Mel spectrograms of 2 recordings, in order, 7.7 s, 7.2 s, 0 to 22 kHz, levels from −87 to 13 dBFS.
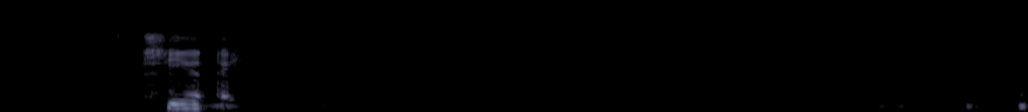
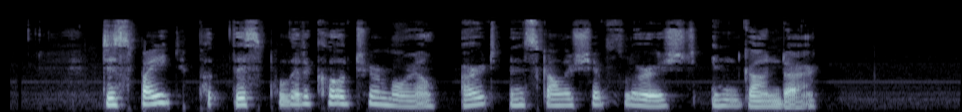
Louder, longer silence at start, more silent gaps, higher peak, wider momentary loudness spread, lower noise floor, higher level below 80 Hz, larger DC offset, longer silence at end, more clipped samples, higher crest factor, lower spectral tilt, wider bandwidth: second, -50 LUFS vs -22 LUFS; first, 1.1 s vs 0.75 s; first, 1.84-6.07 s, 6.14-6.58 s, 6.64-6.68 s, 6.79-7.24 s, 7.39-7.63 s vs none; second, -34 dBFS vs -2 dBFS; first, 21 LU vs 11 LU; first, under -90 dBFS vs -66 dBFS; second, under -90 dBFS vs -72 dBFS; neither; second, 0 s vs 1.1 s; neither; about the same, 26 dB vs 22 dB; about the same, -5 dB/octave vs -4.5 dB/octave; second, 7.2 kHz vs 11.5 kHz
